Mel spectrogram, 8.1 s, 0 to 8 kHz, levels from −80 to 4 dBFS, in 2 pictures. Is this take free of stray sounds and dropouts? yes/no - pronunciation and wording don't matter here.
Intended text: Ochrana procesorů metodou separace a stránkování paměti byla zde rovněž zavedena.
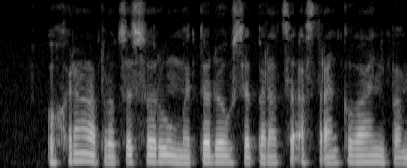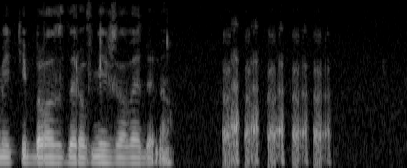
no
